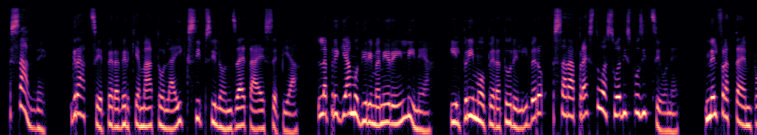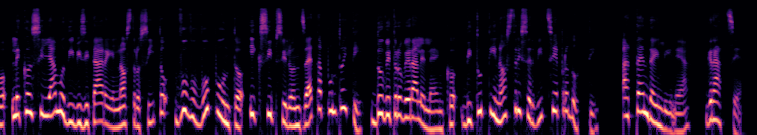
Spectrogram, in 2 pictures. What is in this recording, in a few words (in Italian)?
italiano Femminile; messaggi vocali personalizzati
